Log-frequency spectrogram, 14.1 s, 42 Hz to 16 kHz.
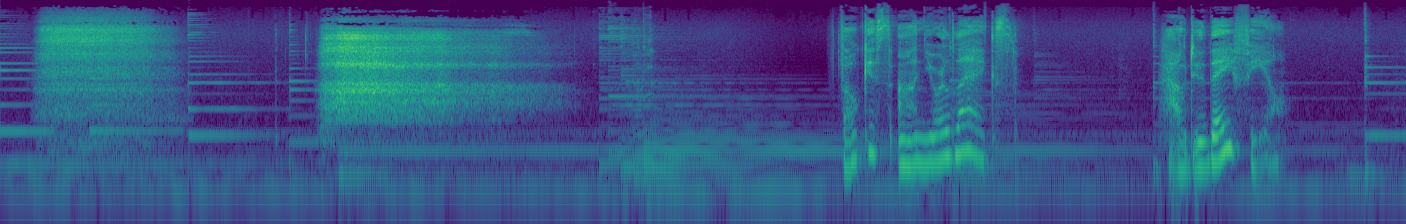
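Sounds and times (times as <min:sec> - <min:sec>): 
soft sustained music: 0:00.0 - 0:14.0
slow deep breathing in and out during a guided relaxation: 0:00.3 - 0:02.1, 0:03.2 - 0:06.0
speech: 0:08.5 - 0:10.2, 0:11.8 - 0:12.9.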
